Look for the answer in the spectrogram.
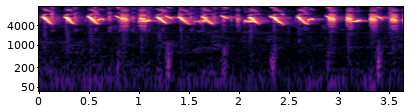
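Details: Kemade flowerpecker song for master training and luring: a rapid, continuous string of very high, sharp, downslurred chips, roughly four per second, bright and clean, with soft low taps in the background.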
